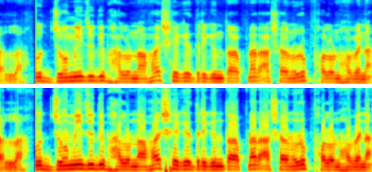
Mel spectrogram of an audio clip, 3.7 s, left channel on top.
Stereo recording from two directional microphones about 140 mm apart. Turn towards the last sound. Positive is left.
turn(degrees=-30)  # may be behind; listen again after turning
